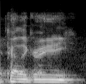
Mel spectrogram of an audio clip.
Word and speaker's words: Pelini: Patrick or uh yeah Pelini is it my right Pelini yeah yeah Pelini yes he's Italian so yeah but to Italian yeah I was going to say yeah yeah that's a perfect pronunciation my one's from the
